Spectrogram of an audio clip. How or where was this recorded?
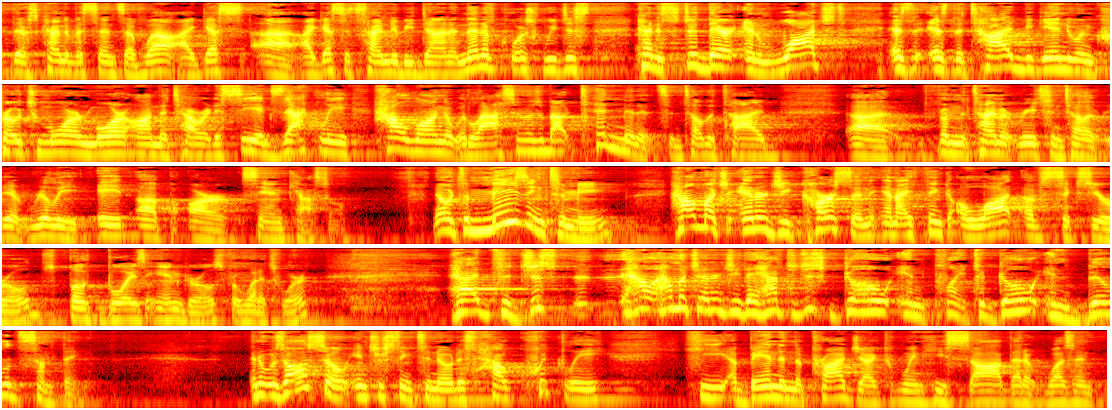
live audience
